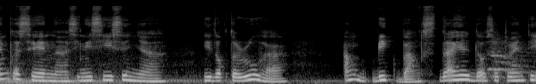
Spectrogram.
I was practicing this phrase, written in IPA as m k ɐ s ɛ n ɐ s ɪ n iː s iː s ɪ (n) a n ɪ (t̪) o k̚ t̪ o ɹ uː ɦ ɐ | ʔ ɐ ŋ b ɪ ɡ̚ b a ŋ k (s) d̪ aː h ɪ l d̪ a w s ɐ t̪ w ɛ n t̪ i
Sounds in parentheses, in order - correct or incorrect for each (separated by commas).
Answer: incorrect, incorrect, correct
